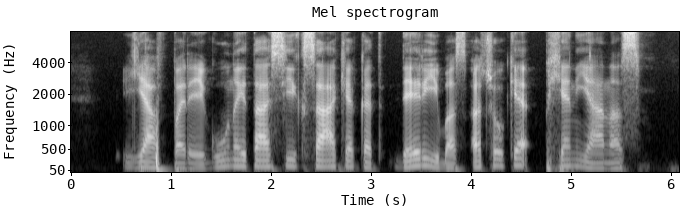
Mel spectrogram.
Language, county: Lithuanian, Kaunas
